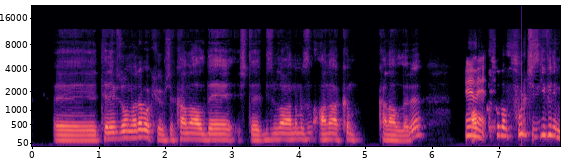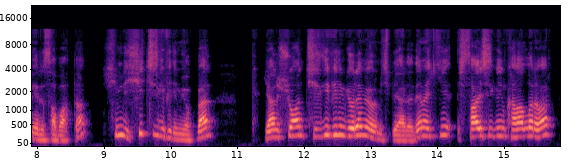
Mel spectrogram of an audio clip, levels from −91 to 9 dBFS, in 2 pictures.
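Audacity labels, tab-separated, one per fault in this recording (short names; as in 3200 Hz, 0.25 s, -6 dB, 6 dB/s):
7.340000	7.340000	pop -14 dBFS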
